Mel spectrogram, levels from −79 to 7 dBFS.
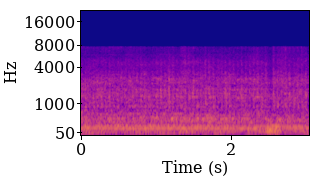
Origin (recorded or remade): remade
